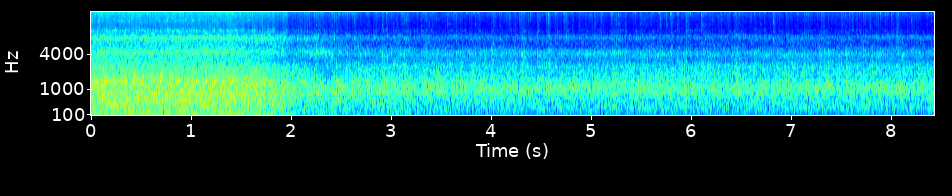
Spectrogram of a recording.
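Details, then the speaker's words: GM 6.2/6.5 diesel with DB2 injection pump after timing check: revs drop back to steady idle around 650-700 rpm, no knocks, misses or hunting; timing -9.5 degrees at idle, correct for stock tab. "idol's right around 650 700 right where it should be"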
